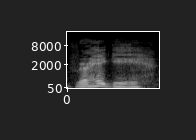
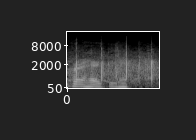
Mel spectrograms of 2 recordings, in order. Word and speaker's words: Verhaeghe: But the title couldn't have been won if you didn't have a man named Carter Verhaeghe. Carter Verhaeghe. Where's Carter? I can only pronounce that name because I heard it so many times during the service.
